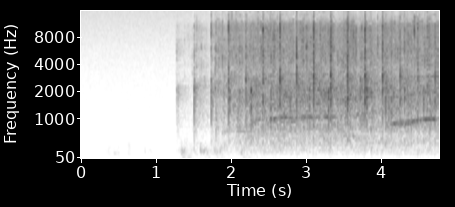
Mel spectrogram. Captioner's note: audience cheers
